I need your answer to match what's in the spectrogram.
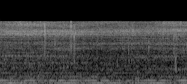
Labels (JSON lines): {"label": "anthrophony, boat engine", "recorder": "SoundTrap 300"}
